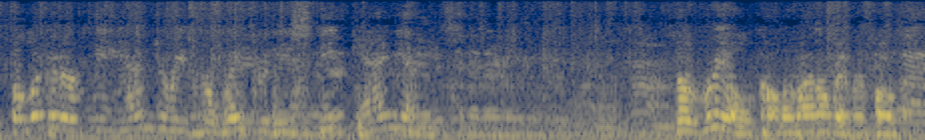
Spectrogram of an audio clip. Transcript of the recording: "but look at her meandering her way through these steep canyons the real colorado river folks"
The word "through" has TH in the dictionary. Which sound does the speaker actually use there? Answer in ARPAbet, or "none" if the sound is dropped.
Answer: TH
